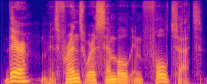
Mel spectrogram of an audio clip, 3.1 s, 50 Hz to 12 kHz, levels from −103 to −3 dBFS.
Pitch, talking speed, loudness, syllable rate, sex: 125 Hz, 155 wpm, -19 LUFS, 4.5 syllables/s, male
